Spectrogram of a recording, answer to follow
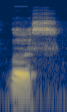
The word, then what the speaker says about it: loess: Both banks of the Yellow River had massive amounts of loess, pronounced like the English word less, a fertile sediment that allowed Shang-era farmers to grow a large surplus of food.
